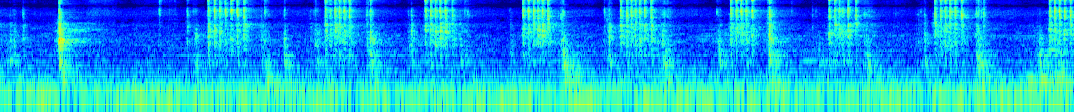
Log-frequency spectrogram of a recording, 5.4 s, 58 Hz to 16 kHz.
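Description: A ratchet wrench tightens the front strut bolts on a 2006 Honda Pilot, making quick, continuous metallic clicking close by over a low background hum, with no talking.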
